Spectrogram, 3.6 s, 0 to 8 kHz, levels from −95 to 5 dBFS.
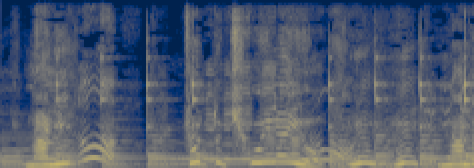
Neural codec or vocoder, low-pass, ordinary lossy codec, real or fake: none; none; none; real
